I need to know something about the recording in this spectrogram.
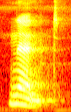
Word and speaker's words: knelt: the word nelt here k is silent you are supposed to say it knelt ashoka knelt down and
